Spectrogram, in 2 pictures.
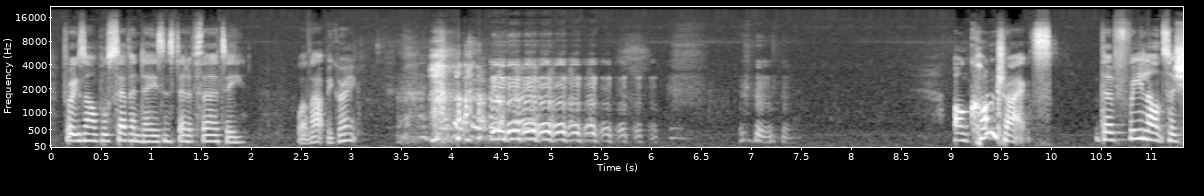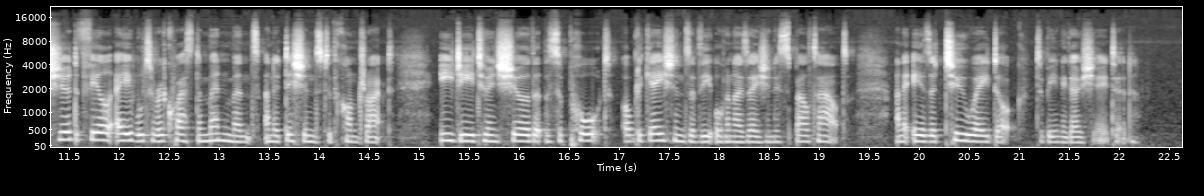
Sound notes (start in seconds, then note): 3.4 audience laughing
